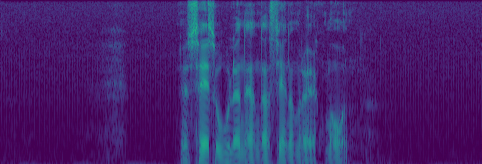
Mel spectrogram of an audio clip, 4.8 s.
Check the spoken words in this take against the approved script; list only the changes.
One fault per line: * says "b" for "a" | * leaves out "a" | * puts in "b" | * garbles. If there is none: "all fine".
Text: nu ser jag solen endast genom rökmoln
* leaves out "jag"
